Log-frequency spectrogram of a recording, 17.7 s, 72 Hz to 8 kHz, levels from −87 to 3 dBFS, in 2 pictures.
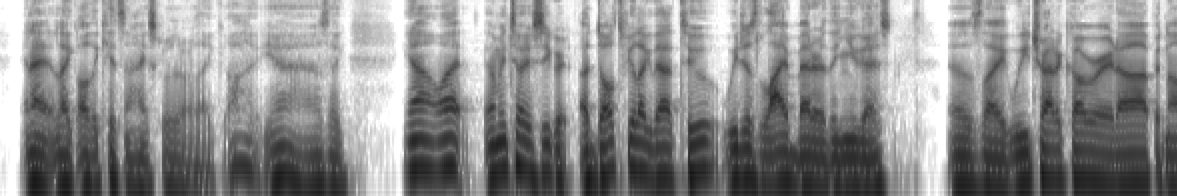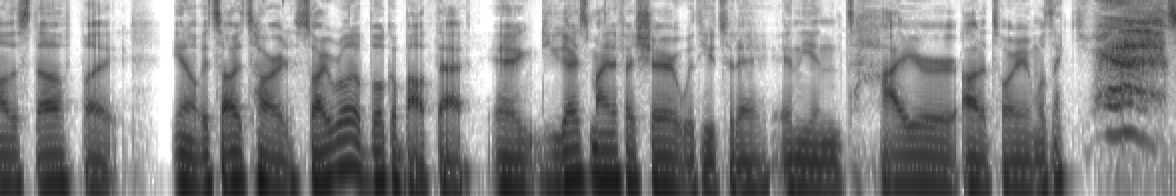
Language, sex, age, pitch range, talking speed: English, male, 20-39, 100-120 Hz, 280 wpm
